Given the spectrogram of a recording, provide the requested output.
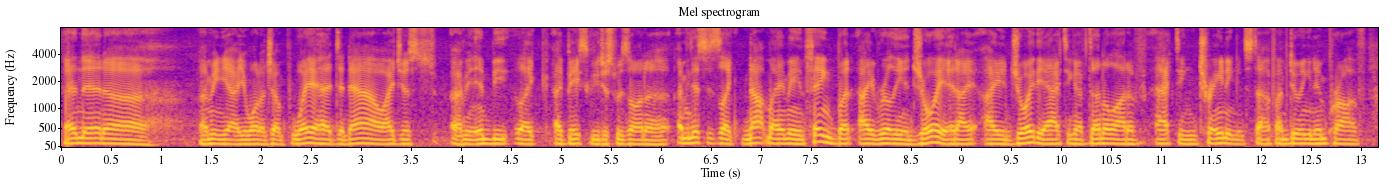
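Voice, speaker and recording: Speech runs at a fairly quick pace with hardly any pauses, monotone, flat intonation and very even loudness. Noticeable background noise is in the background. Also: man, medium pitch for a man. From US, born in Saudi Arabia to expat family. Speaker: film director and actor. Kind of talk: interview conversation. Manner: hesitant, many fillers and restarts.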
